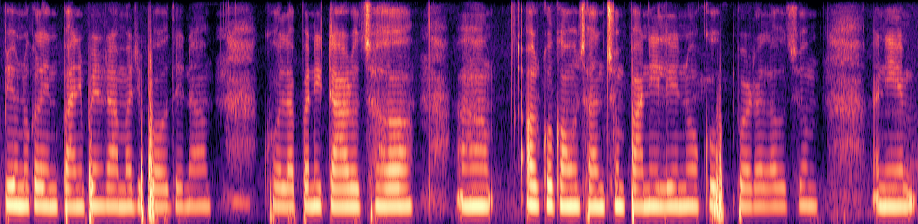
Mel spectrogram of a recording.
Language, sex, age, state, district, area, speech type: Nepali, female, 18-30, West Bengal, Jalpaiguri, rural, spontaneous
